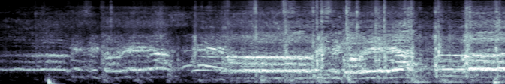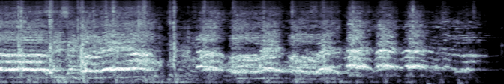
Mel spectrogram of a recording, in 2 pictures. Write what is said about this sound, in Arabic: ناس بيتفرجوا وسقفوا لما كل جابت الجون وكل حاجه بس كان في تشجيع التشجيع كان ايه بقى؟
